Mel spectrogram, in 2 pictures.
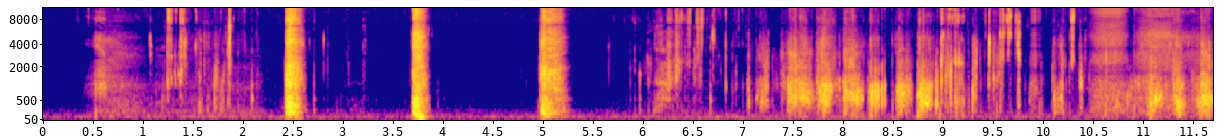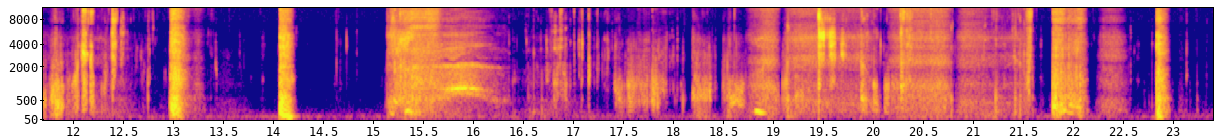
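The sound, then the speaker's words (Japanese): Spitting, heard as a few sharp, wet bursts separated by pauses, with softer smacking and slurping mouth noises between them. “ほら、たっぷり唾吐いてあげるから、しっかり嗅ぐのよ。”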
